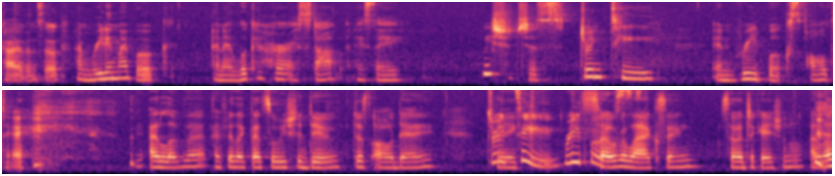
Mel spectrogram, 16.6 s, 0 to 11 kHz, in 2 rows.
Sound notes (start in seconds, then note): 8.6 laughter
